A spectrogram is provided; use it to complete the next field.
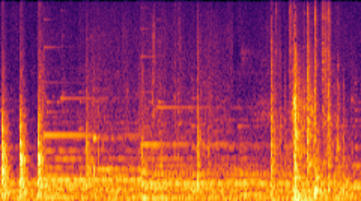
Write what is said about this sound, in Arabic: دق الباب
